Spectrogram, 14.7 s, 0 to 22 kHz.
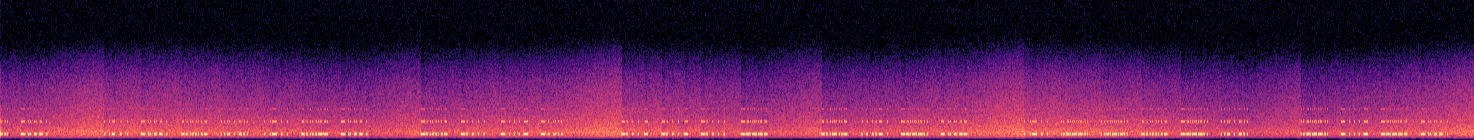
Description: Hellschreiber (Feld-Hell, 122.5 baud), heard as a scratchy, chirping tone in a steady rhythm, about 980 Hz, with radio static. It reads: … YPOXTGP DLNK UULB QJEA TSZOEX SNBF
